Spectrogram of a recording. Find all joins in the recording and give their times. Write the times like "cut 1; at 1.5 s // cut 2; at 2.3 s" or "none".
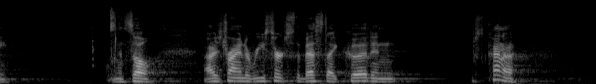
cut 1; at 2.2 s

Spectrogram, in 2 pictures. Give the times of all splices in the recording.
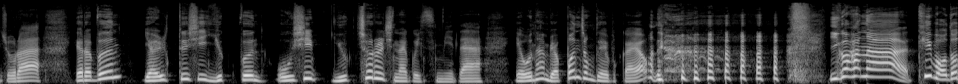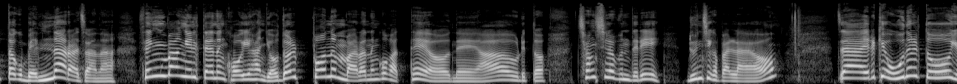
none

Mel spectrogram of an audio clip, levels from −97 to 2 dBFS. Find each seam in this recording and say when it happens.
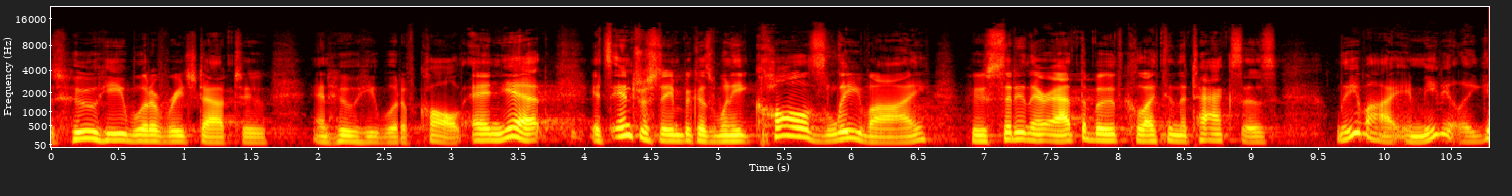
none

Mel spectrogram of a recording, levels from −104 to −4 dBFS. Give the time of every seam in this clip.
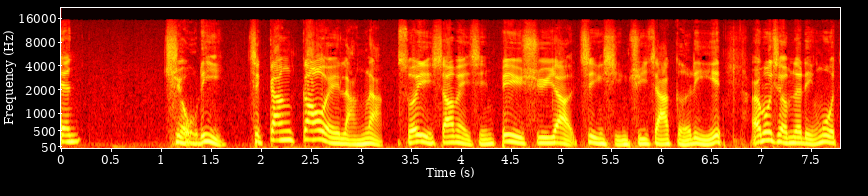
cut 1; at 3.4 s

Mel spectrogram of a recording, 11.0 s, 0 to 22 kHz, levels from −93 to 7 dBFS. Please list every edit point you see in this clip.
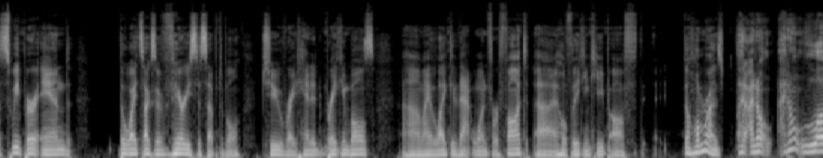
cut 1; at 9.6 s

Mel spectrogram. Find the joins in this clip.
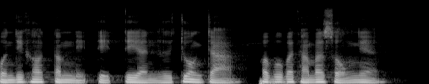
cut 1; at 2.5 s

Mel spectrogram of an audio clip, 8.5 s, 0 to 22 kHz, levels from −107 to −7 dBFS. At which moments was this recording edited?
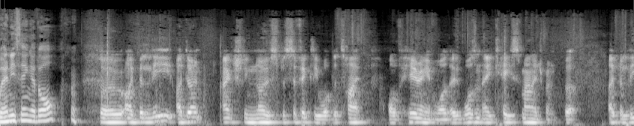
none

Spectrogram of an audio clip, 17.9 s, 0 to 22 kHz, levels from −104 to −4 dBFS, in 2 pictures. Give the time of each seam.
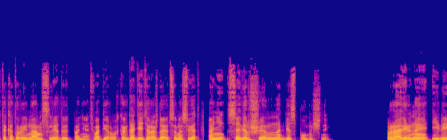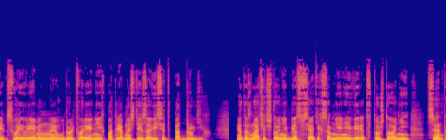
cut 1; at 4.1 s // cut 2; at 13.5 s

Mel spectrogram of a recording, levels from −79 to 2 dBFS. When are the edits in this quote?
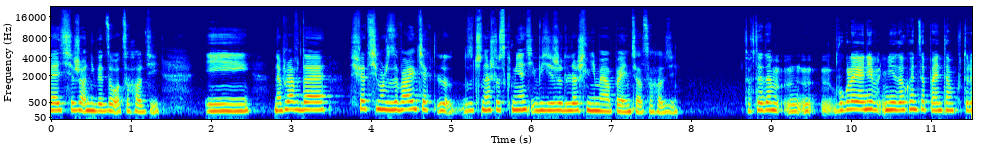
none

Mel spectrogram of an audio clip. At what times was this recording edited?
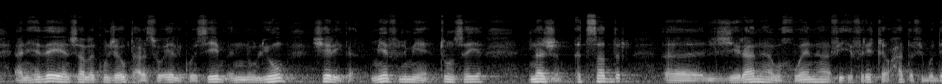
cut 1; at 8.3 s

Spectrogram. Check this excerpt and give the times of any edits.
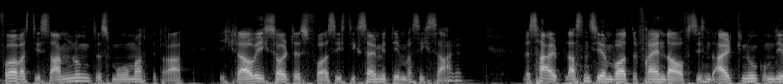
none

